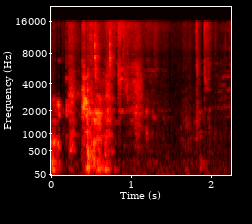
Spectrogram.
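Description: A few light clicks and rustles of cables and a docking station being handled on a desk, with a short murmur from a man's voice about half a second in.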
